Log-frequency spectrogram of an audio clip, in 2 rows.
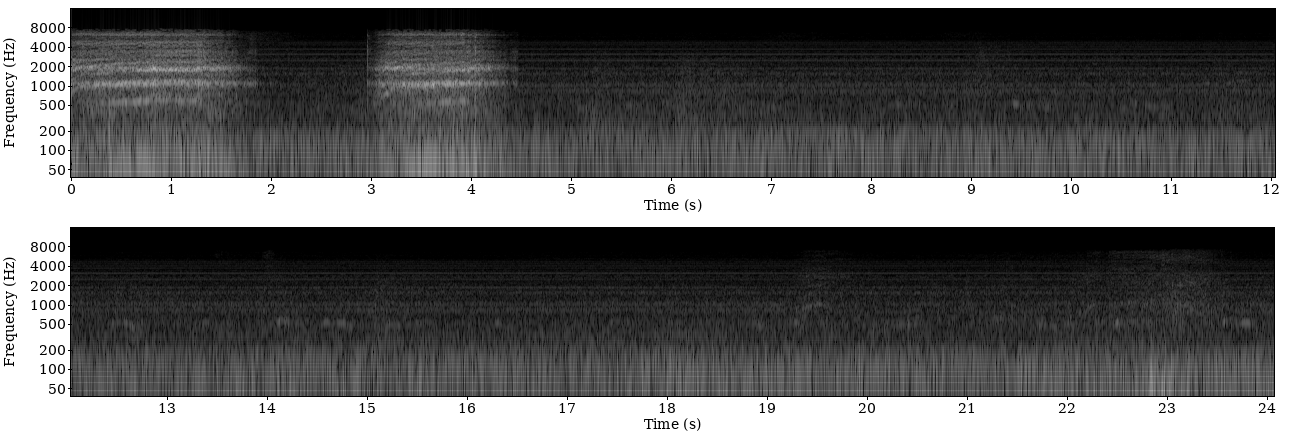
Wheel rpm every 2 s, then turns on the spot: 90, 50, 10, 0, 0, 0, 0, 0, 0, 0, 0, 0.
none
